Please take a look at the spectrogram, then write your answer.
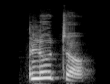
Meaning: Pluto (dwarf planet)
- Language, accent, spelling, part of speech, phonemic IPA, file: Swahili, Kenya, Pluto, proper noun, /ˈplu.tɔ/, Sw-ke-Pluto.flac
